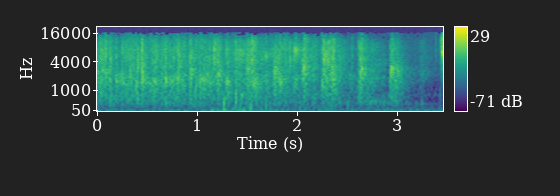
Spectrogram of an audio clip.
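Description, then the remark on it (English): A crowd breaks into steady applause welcoming guest Kyle McClellan, many hands clapping at once in a dense, sustained patter that holds fairly loud for a few seconds before easing slightly toward the end. “So let's have a warm round of applause and a warm welcome for Kyle McClellan.”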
